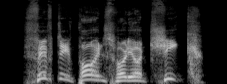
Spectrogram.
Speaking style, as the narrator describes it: Severus roared

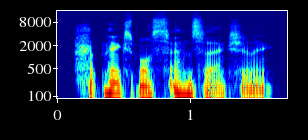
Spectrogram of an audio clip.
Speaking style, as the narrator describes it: Zev admitted with a chuckle

